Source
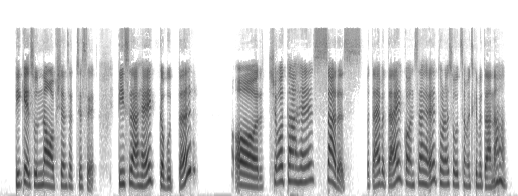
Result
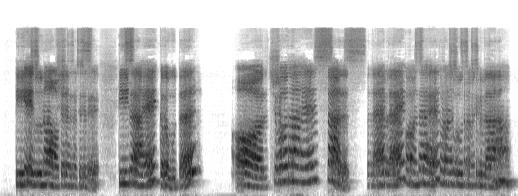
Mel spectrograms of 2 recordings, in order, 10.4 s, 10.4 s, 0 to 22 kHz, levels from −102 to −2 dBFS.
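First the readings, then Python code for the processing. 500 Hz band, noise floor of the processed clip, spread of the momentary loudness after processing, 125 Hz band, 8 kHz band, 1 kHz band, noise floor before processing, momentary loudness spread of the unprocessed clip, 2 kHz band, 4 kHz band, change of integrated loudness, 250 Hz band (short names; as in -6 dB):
+9.0 dB, -75 dBFS, 12 LU, n/a, +8.5 dB, +9.0 dB, under -85 dBFS, 12 LU, +9.0 dB, +8.0 dB, +8.5 dB, +8.5 dB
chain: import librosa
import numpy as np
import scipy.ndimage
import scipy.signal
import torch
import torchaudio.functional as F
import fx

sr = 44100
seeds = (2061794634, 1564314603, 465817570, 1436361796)

y = fx.hum_notches(x, sr, base_hz=60, count=5)
y = fx.rev_gated(y, sr, seeds[0], gate_ms=120, shape='rising', drr_db=-5.0)
y = F.gain(torch.from_numpy(y), 2.5).numpy()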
